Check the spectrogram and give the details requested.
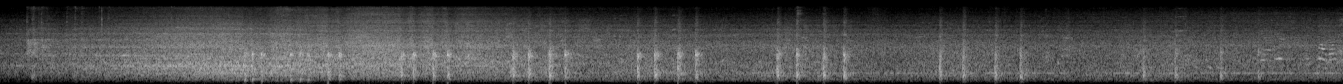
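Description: A train passing on the track: a steady rolling rumble builds over the first two seconds, and groups of sharp clacks repeat as the wheel sets cross rail joints, spacing out toward the end. The audio is sped up to double speed.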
